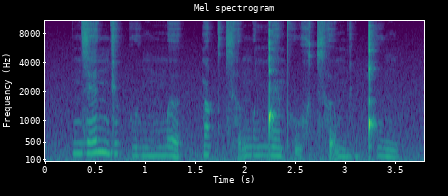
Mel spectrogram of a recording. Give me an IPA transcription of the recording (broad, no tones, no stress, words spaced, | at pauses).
nzɛ ŋɡekʷ juŋmːə | pɛ̃qt͡sʰə̰ ŋʷiŋ͡ǃɛ̃pʰṵx t͡sʰə̰mbiɡ ǃʰuŋ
